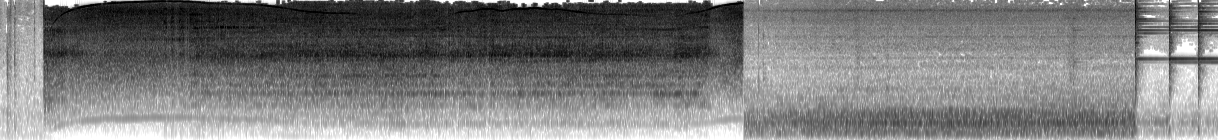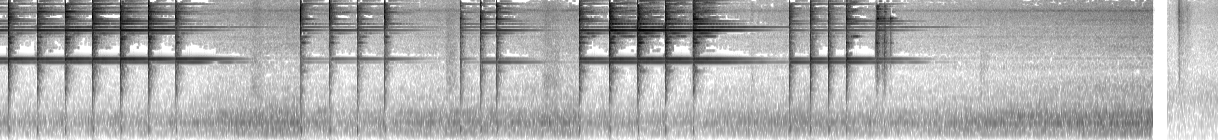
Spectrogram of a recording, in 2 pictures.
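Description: An angle grinder runs for about nine seconds, its whine dipping and recovering as it is loaded against a steel rod. After a steady hum, runs of quick hammer blows on hot steel on an anvil follow, each one ringing, in bursts of several strikes with short pauses between.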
